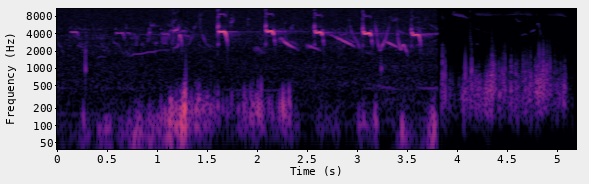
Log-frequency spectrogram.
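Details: Grassland Yellow-Finch, a seed-eater of pastures, savannas and rural areas in Argentina's Litoral region, gives high, thin chirps and quick down-slurred notes, about two per second, over low wind rumble; a muffled voice follows near the end.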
